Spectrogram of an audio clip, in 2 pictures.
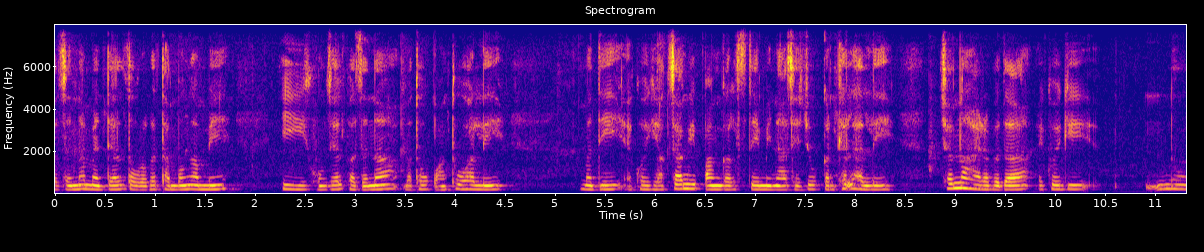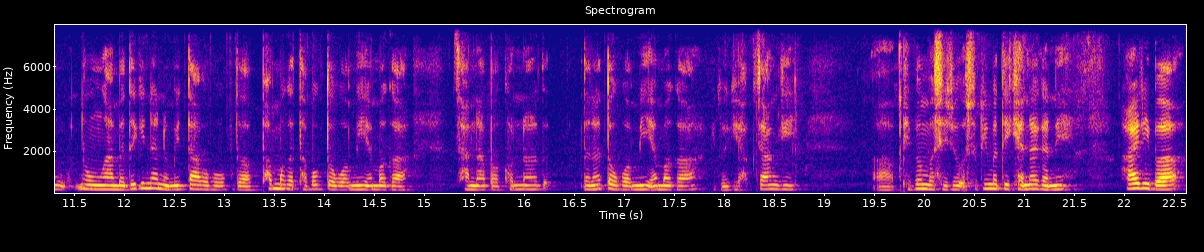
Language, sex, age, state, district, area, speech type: Manipuri, female, 30-45, Manipur, Bishnupur, rural, spontaneous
